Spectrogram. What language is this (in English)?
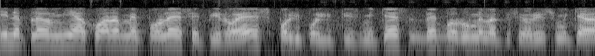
Greek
